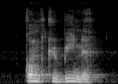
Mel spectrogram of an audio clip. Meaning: 1. concubine 2. female partner in a common-law marriage
- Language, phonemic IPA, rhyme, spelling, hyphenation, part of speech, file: Dutch, /ˌkɔŋ.kyˈbi.nə/, -inə, concubine, con‧cu‧bi‧ne, noun, Nl-concubine.ogg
